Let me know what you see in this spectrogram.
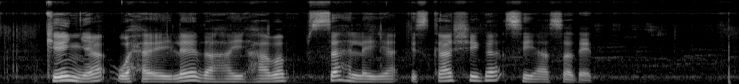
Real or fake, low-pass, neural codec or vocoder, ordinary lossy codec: real; none; none; none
